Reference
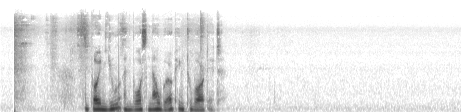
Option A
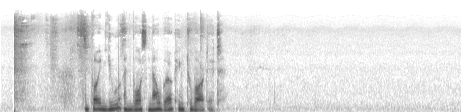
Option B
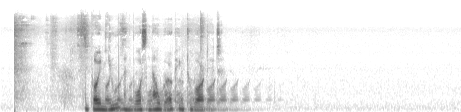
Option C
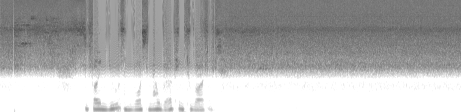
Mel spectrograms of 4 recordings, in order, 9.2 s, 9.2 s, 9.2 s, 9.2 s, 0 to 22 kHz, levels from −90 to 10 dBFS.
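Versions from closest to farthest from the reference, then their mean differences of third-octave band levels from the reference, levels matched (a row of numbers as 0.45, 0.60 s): B, A, C; 2.5, 4.5, 20.0 dB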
